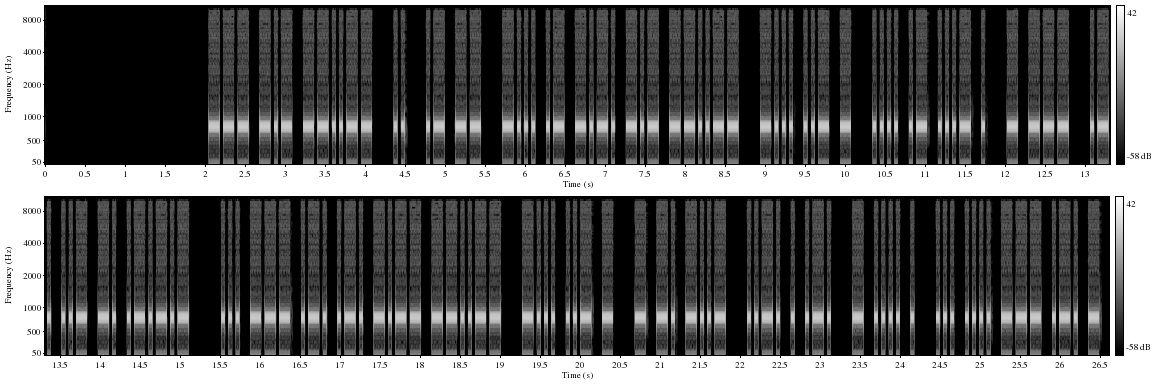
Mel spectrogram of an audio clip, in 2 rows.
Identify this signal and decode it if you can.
Morse code, heard as a keyed tone, about 27 wpm, 800 Hz. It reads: OK, I AM BACK, BUT HAVE TO RUN. SORRY, BUT TNX FER THE SHORT
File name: QSOs / QSOs-mp3s / WA7QOX 2@25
